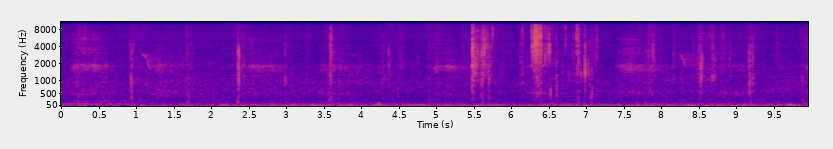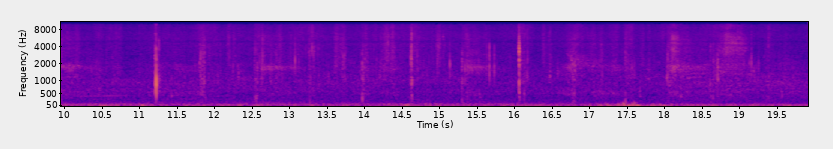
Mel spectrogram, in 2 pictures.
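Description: Footsteps walking outdoors on high ground above Hobart at a steady, unhurried pace, each step a soft crunchy tap, over a constant low rumble of wind and far-off Hobart traffic. No one speaks.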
